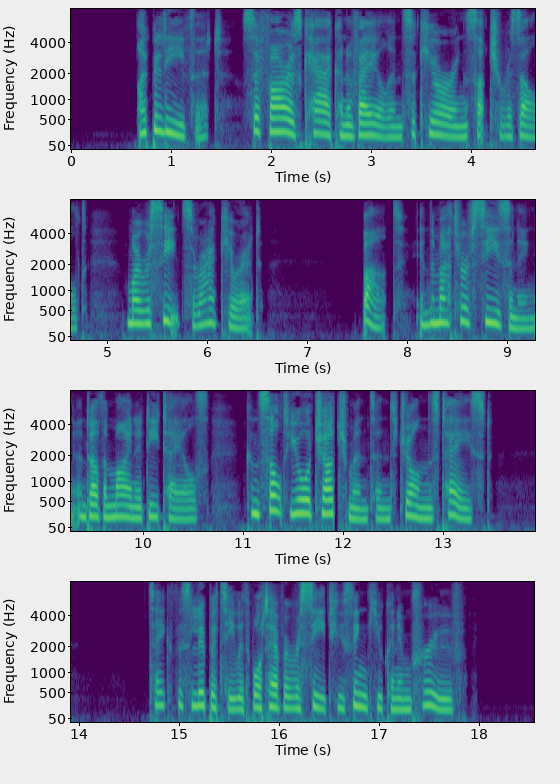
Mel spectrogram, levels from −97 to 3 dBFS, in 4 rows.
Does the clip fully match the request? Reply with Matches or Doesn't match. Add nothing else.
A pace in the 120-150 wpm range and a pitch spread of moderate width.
Matches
